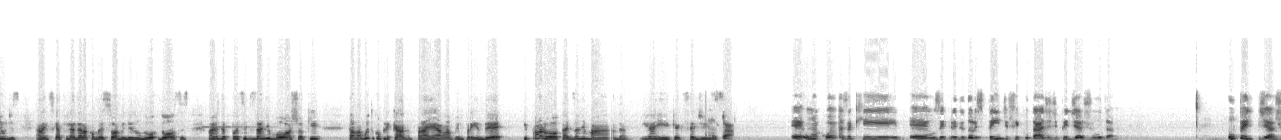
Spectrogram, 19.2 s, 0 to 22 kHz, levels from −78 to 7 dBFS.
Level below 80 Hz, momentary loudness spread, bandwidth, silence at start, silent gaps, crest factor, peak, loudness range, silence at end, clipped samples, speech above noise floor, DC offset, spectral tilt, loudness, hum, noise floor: -66 dBFS; 11 LU; 7.8 kHz; 0 s; none; 16 dB; 0 dBFS; 5 LU; 0 s; under 0.1%; 40 dB; under 0.1%; -6 dB/octave; -16 LUFS; 60 Hz at -45 dBFS; -55 dBFS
